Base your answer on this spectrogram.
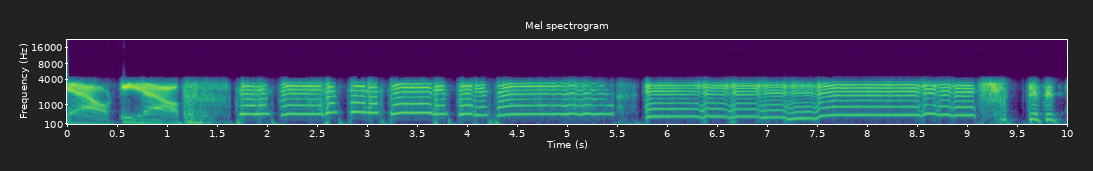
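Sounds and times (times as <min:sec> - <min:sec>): man singing wordless melody: 0:00.0 - 0:08.8.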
